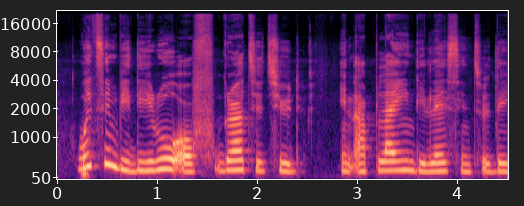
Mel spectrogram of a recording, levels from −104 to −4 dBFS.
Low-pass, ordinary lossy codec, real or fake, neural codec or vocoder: none; none; real; none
